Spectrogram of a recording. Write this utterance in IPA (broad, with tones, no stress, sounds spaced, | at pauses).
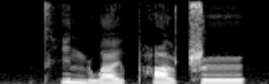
t̪ʰ i˥˩ n ɻ w a˧˥ ɪ̯ pʰ ɑ˥˩ ʊ̯ ʈ͡ʂ ɻ̩˥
